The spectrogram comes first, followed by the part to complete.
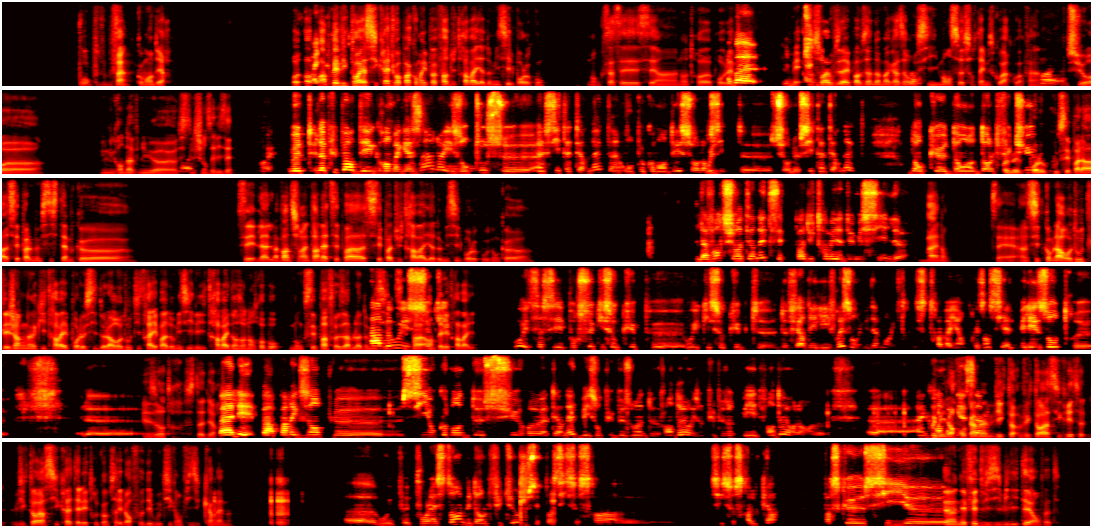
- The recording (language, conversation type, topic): French, unstructured, Préféreriez-vous ne jamais avoir besoin de dormir ou ne jamais avoir besoin de manger ?
- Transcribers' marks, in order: tapping; static; unintelligible speech; other background noise; other noise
